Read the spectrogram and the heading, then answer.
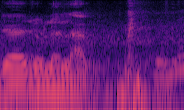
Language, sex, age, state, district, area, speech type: Sindhi, male, 30-45, Gujarat, Surat, urban, spontaneous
